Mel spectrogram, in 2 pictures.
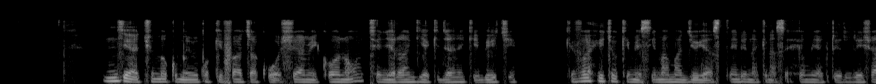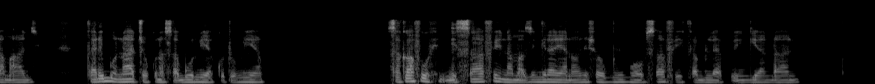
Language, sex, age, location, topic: Swahili, male, 18-24, Kisumu, health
